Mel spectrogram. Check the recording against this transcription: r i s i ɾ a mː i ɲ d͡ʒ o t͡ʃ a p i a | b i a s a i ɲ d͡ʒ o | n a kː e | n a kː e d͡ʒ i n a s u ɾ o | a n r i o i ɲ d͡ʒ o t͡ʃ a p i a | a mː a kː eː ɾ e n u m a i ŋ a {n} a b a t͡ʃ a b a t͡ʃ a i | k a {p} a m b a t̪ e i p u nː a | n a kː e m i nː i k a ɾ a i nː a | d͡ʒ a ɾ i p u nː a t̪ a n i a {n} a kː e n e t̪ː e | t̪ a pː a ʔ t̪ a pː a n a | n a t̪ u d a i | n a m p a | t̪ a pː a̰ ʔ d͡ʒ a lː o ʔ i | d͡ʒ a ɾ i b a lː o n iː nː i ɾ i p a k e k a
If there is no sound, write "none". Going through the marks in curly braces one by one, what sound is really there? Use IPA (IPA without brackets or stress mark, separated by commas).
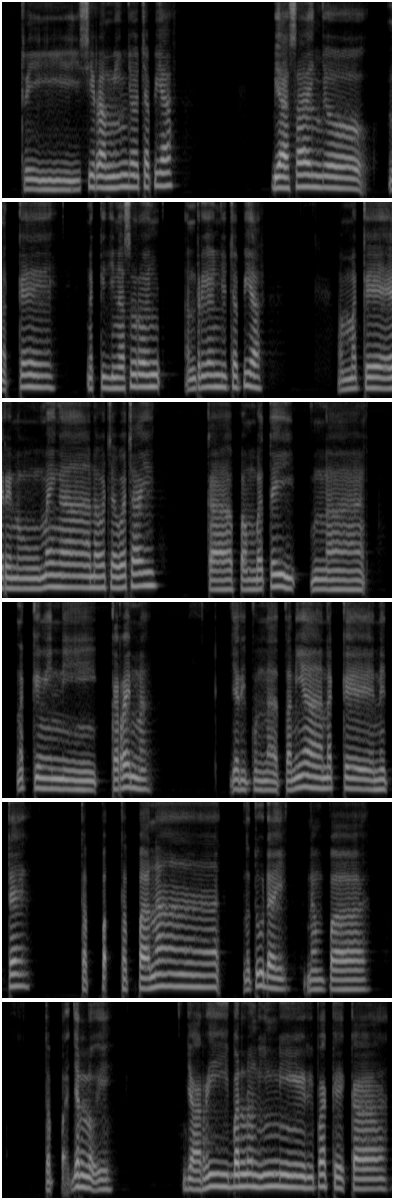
n, p, n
